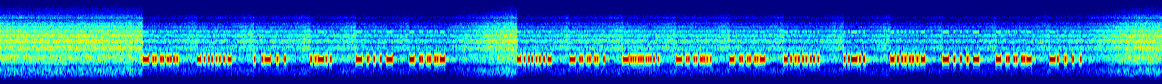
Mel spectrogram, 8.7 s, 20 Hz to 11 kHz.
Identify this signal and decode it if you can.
Hellschreiber (Feld-Hell, 122.5 baud), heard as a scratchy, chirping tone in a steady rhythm, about 1000 Hz. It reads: ROTINA OPERACIONAL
